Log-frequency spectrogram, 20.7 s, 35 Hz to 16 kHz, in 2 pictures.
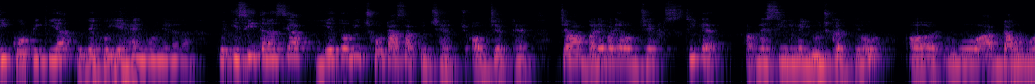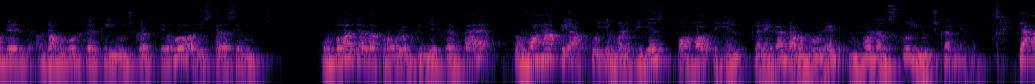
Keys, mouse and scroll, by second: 16.5 middle click, 16.9 z, 17.5-17.8 alt+middle click, 17.7 scroll down 1.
